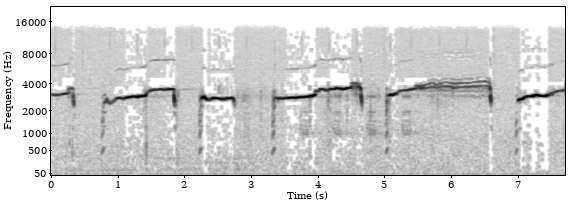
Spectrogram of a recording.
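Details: Bald eagle fledgling at Big Bear, 31 May 2022, calling excitedly when the male parent arrives with a fish. A run of drawn-out, high whistled squees follows, some rising at the end, separated by brief gaps.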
